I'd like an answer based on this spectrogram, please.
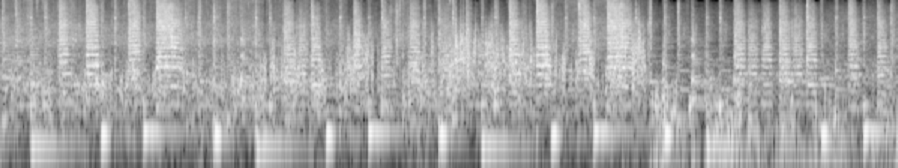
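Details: Upbeat music with a steady bass rhythm and dense percussion fills the whole stretch; no animal voice can be picked out.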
